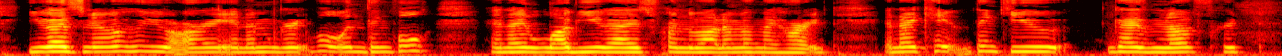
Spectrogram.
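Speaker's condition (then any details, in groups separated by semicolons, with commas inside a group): Cerebral palsy, spastic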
